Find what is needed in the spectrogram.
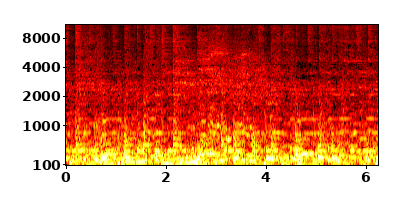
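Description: Live band playing an instrumental rock-blues passage: semi-hollow electric guitar over a drum kit keeping a steady beat.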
